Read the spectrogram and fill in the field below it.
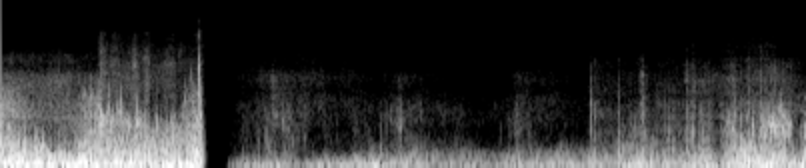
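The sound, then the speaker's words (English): Strong wind on a mountain summit buffets the microphone in a loud, steady low roar with gusty surges, briefly cutting out before rumbling on with occasional rustles and bumps. “It's a little windy, but we made it to the summit.”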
